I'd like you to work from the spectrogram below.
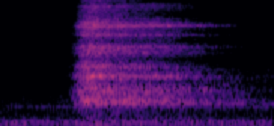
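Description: A single deep breath, soft and airy, rising suddenly and then fading slowly, heard alone.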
